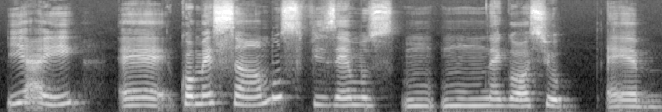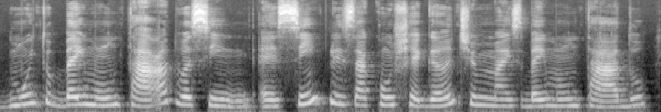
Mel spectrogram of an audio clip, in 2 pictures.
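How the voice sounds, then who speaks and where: A middle-aged woman with a Minas Gerais accent, telling her story as a podcast guest, reflective and pausing often with fillers. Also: fairly high pitch. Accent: Minas Gerais Brazilian Portuguese. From Minas Gerais, Brazil. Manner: reflective, pauses with frequent fillers. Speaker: guest, restaurant founder.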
